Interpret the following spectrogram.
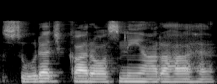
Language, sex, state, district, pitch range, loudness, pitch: Hindi, male, Jharkhand, Garhwa, 125-135 Hz, -17 LUFS, 130 Hz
